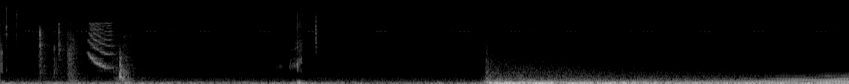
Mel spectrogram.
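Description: Faint, evenly repeating insect chirping like crickets, with a few clicks and a falling sweep in the first second or so. About five seconds in, low, droning background music swells in suddenly and becomes the loudest sound.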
